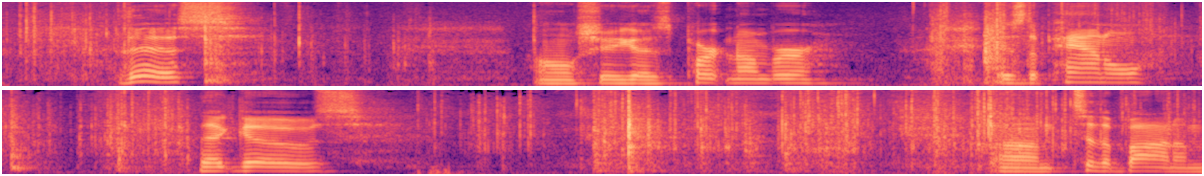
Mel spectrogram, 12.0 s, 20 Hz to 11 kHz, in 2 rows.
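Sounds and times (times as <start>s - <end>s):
plastic bag crinkling: 0.0s - 2.4s, 4.5s - 12.0s.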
